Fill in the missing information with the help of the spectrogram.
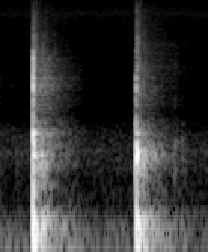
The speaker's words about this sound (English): and then suddenly she heard a knock. Softly at first, and it grew louder.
